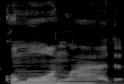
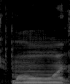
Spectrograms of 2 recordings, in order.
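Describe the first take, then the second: First: Mock British come on lad; British accent. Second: Said in the usual way. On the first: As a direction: urge it in a light British accent. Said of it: "I need to stop with the accents". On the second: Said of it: "urging object while carving".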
